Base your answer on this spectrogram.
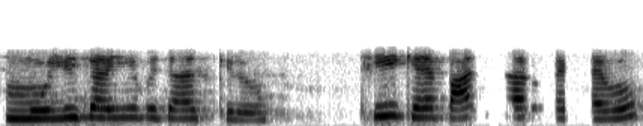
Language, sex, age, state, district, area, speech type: Urdu, female, 30-45, Uttar Pradesh, Lucknow, urban, conversation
